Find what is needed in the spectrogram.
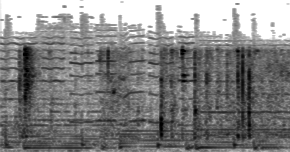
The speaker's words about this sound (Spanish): ¿Placa pecho izquierdo? Pues claro. Uh-huh. Dale un par de toquecitos a la placa, hombre.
